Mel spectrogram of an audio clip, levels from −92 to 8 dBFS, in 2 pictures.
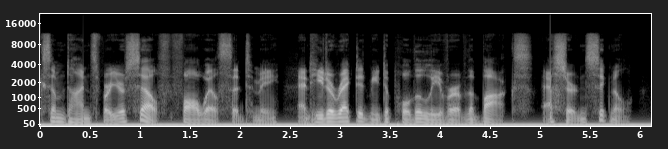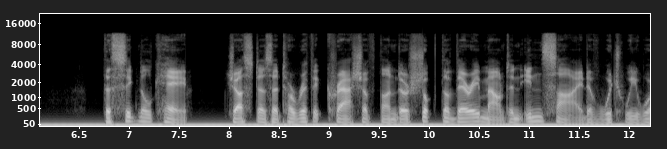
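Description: Short glitches cut through this speech clip at 0.43–0.46, 2.58–2.61, 5.10–5.14, 7.57–7.60 and 9.94–9.97 s, each about 32 ms long. They come from damaged data in the compressed stream: corrupted bytes made the decoder misread those frames and lose sync before locking back on. A DC offset runs through the whole recording. It can't be heard directly, but the waveform sits shifted off zero by a constant amount, wasting headroom and leaving steady energy at the very bottom of the spectrum.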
